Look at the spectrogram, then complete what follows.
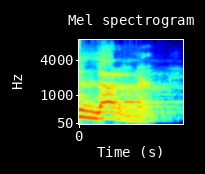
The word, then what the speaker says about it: learn: ई ए आर एन इसको पढ़ते हैं लर्न एल ई ए से हो जाएगा ल और आर से र और एन से न तो इसको पढ़ते हैं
